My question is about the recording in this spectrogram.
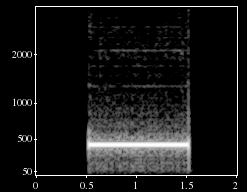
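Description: A telephone busy signal on a call to a bank's number: one steady mid-pitched tone lasting about a second, heard alone.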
